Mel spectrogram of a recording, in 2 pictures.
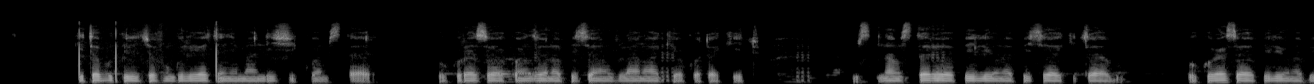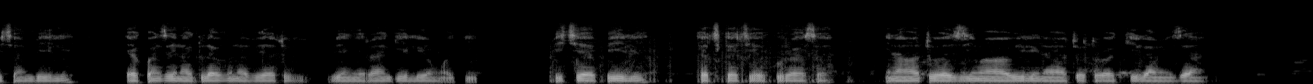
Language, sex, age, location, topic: Swahili, male, 18-24, Mombasa, education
